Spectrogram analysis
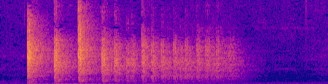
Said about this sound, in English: Okay, I will roll my dice.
